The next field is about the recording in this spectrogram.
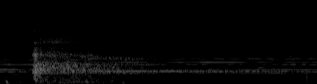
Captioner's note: sighs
